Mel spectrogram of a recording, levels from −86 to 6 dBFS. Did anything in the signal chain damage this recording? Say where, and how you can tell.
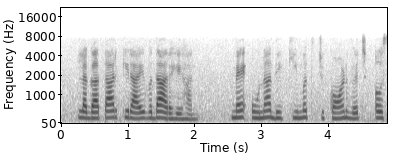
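No, nothing in the signal chain damaged this audio; the call microphone processing and the WebRTC call path behave as expected, with nothing above 8 kHz, which points to a 32 kbps Opus setting.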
